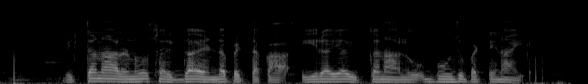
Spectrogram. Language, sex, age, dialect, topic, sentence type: Telugu, male, 18-24, Telangana, agriculture, statement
